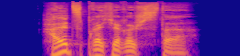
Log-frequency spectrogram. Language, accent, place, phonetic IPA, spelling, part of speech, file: German, Germany, Berlin, [ˈhalsˌbʁɛçəʁɪʃstɐ], halsbrecherischster, adjective, De-halsbrecherischster.ogg
- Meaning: inflection of halsbrecherisch: 1. strong/mixed nominative masculine singular superlative degree 2. strong genitive/dative feminine singular superlative degree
